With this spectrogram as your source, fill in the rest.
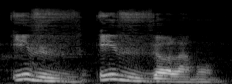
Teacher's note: Maka huruf zal harus melebur ke dalam huruf depannya. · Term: idgham mutajanisain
